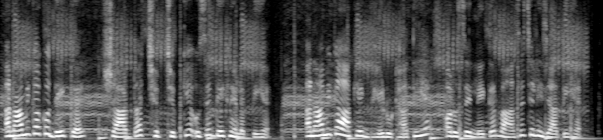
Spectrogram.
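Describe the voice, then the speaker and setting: A woman's voice: fairly high pitch, lively intonation, normal speed. A woman reading scripted story narration as a narrator.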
